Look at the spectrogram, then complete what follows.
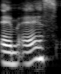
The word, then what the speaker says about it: Ms: It's written MS and pronounced Ms.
